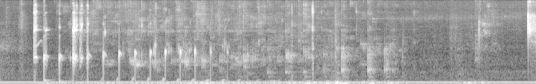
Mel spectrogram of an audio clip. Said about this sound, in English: Crack this bad boy open. Gonna pour it.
